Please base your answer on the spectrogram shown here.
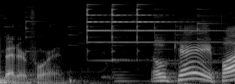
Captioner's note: bell dinging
